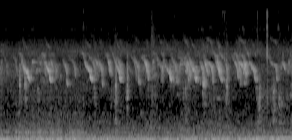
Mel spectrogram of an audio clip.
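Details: While taking mealworms, a female Chinese hwamei calls to the male in bursts of fast, down-slurred chattering notes, clustered in runs, over a quiet low-pitched background.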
